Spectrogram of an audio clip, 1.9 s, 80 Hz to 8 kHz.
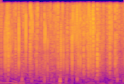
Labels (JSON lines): {"label": "biophony, cascading saw", "recorder": "SoundTrap 600 or HydroMoth"}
